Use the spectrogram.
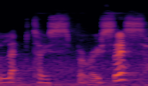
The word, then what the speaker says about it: leptospirosis: but the tests came back last week for leptospirosis that's how you say it which is rat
